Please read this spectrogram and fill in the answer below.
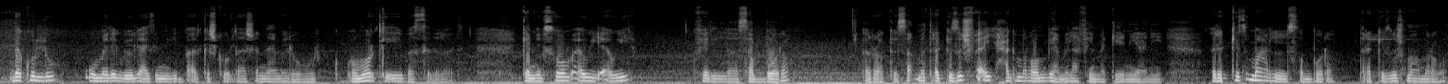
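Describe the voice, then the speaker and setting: Over noticeable background noise, a woman with an Egyptian accent speaks at a fairly quick pace in a very deep, low pitch with ordinary pitch variation. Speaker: family vlogger, mother. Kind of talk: vlog voiceover narration. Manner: casual, chatty.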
